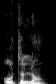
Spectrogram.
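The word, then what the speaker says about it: ortolan: o l a n I think it's otto long but in French it's probably otto long you know um and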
